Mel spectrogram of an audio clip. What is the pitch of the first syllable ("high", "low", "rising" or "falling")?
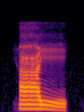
falling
